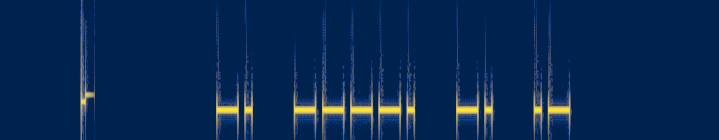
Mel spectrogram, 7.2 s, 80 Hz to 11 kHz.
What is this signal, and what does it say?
Morse code, heard as a keyed tone, about 17 wpm, spaced as for 12 wpm, 700 Hz. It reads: N9NA
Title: USA Call Signs - 4 Characters - 2x Character Spacing - 17wpm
